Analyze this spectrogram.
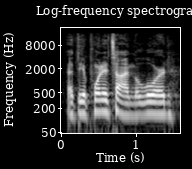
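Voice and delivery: normal talking voice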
